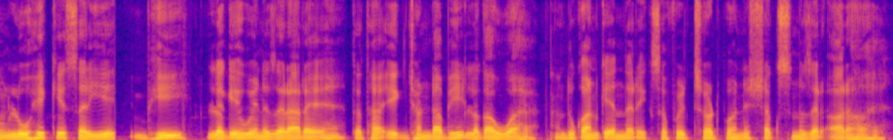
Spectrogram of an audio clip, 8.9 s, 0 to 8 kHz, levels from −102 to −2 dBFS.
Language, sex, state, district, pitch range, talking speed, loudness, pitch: Hindi, male, Jharkhand, Ranchi, 120-130 Hz, 195 wpm, -15 LUFS, 125 Hz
